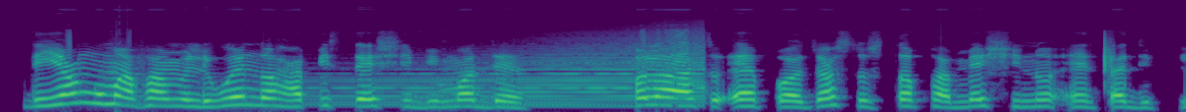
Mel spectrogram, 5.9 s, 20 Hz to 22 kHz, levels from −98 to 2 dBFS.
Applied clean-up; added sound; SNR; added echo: none; Keyboard (musical); 15 dB; none.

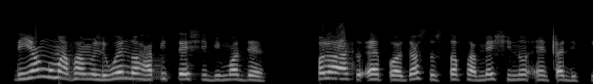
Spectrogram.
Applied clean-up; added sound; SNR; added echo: neural mask model DeepFilterNet 3.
